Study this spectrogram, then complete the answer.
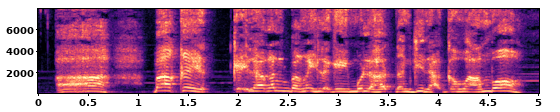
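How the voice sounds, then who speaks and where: A woman in a put-on character voice, high-pitched and fairly slow, with very even loudness and faint music in the background. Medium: read story.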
